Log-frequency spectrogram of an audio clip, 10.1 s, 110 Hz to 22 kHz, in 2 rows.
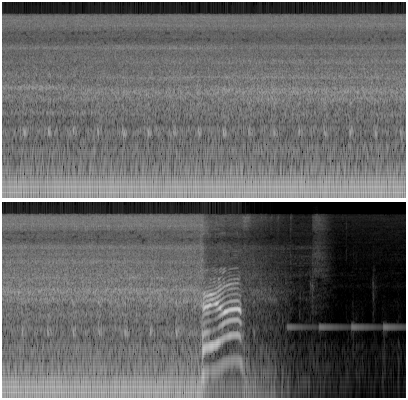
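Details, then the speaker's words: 2012 Chevy Impala police edition, 3.6L V6, after serpentine belt and tensioner pulley replacement: steady even idle with smooth low hum, no knocks, squeals or chirps until switched off; healthy. "I'm just making sure everything's running."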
